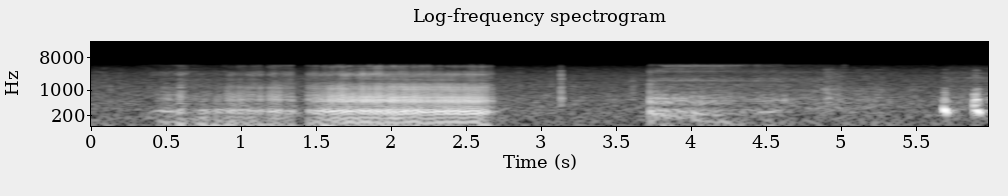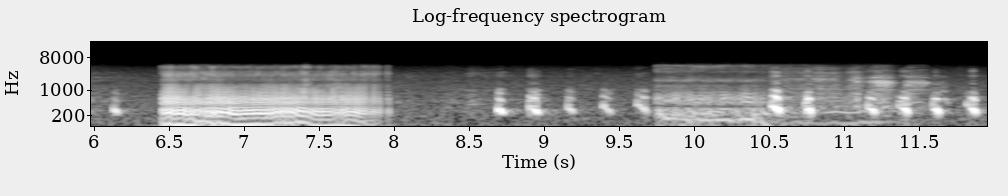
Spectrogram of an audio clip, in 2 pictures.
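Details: Sleeping puppy snoring indoors: broad noisy rasping snores lasting one to two seconds each, separated by quiet pauses, with short sharp snorts and sniffs between them.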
